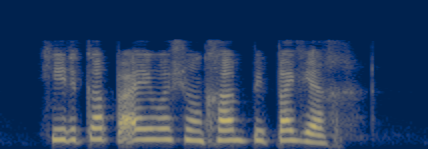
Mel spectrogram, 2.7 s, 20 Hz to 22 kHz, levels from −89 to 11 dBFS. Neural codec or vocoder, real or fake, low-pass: codec, 16 kHz, 1.1 kbps, Voila-Tokenizer; fake; 7.2 kHz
